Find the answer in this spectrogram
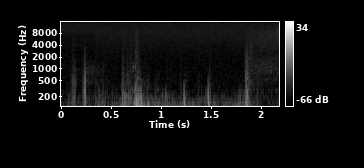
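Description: Irregular low thumps and knocks, with a few sharper clicks, from the person filming moving about with a handheld camera. The loudest thump comes about three-quarters of a second in.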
